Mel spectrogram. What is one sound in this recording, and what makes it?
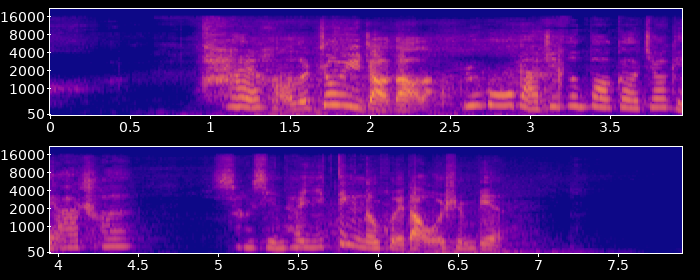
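A young woman speaks with excitement, close by.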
